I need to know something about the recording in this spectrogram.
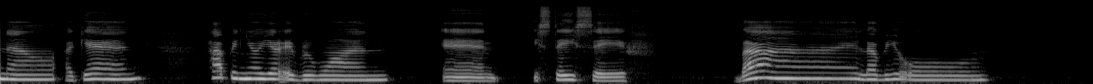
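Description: A woman sings loudly into a microphone, holding long notes.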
